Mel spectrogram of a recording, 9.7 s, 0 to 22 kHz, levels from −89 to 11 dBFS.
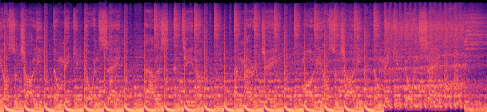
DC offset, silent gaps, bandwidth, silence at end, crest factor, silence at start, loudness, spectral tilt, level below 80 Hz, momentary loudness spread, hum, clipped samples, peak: under 0.1%; none; 19.5 kHz; 0 s; 6 dB; 0 s; -7 LUFS; -5 dB/octave; -10 dBFS; 3 LU; none; 0.3%; 0 dBFS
